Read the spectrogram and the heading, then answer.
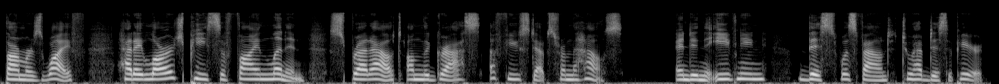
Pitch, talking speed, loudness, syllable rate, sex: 225 Hz, 185 wpm, -18 LUFS, 5.1 syllables/s, female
